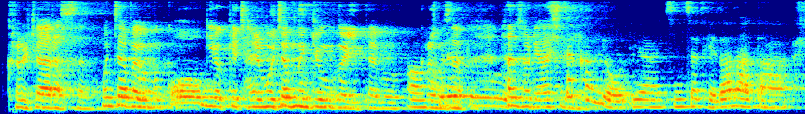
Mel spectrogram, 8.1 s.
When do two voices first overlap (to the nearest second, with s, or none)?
4 s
